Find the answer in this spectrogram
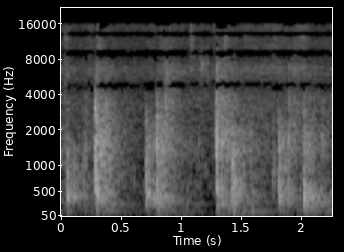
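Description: Footsteps of hard-soled shoes walking on a wooden floor, a steady knock about twice a second, each step ringing briefly in the hallway.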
